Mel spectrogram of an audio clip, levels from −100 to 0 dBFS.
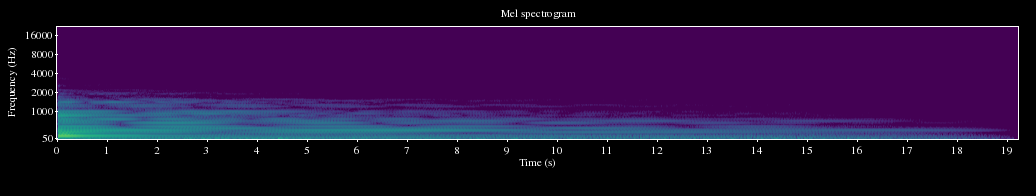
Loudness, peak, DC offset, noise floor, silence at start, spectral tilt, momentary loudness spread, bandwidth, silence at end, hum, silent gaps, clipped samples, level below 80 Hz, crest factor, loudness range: -43 LUFS; -22 dBFS; under 0.1%; -80 dBFS; 0 s; -11.5 dB/octave; 22 LU; 1.8 kHz; 1.4 s; none; none; under 0.1%; -60 dBFS; 22 dB; 18 LU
